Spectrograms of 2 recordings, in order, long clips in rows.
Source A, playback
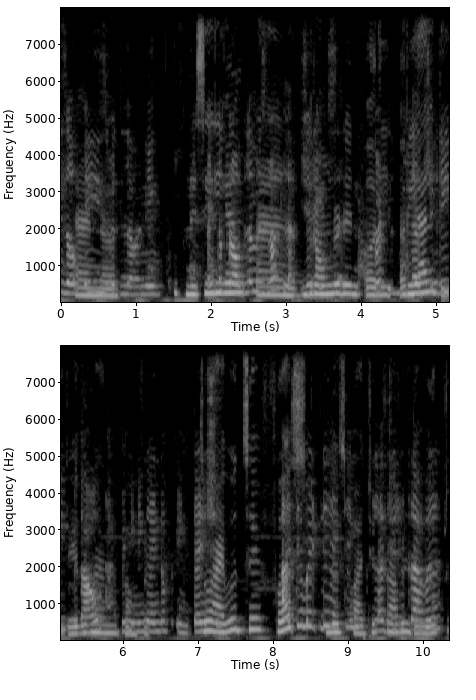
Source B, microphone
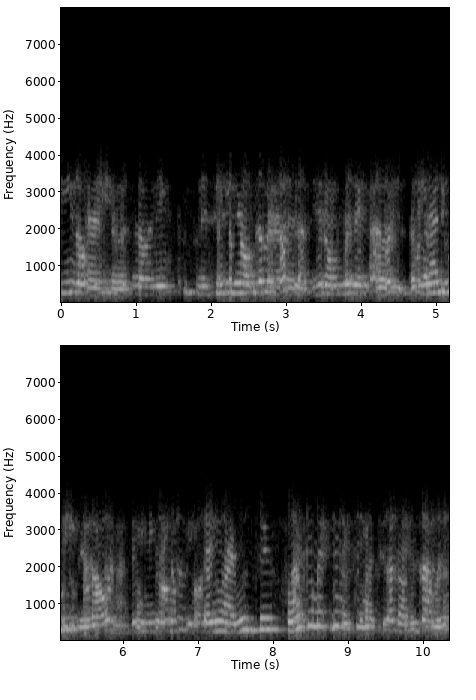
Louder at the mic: echo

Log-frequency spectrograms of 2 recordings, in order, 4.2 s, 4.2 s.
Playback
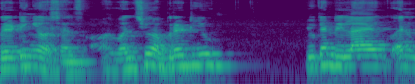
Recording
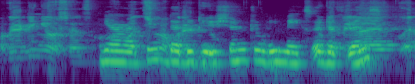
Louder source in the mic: user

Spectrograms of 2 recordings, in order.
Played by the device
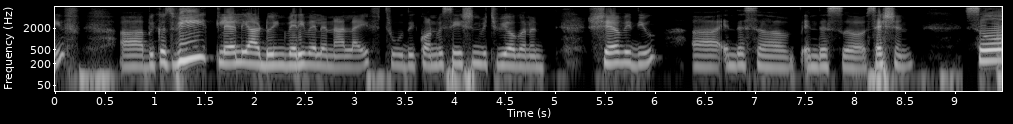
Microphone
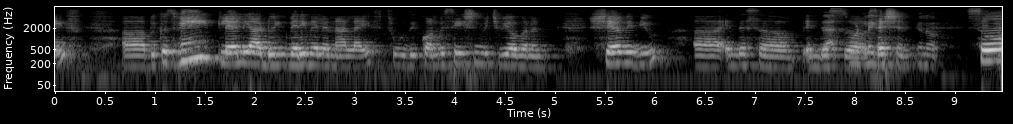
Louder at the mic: echo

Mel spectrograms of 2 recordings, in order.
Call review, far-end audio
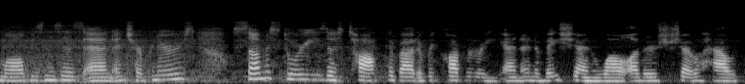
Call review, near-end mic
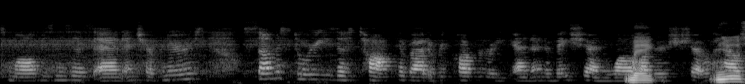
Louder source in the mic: user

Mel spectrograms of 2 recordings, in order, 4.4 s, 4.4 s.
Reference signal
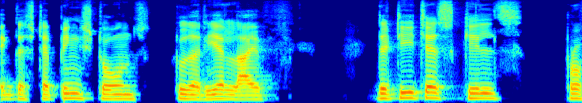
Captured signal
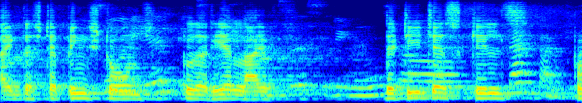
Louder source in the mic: echo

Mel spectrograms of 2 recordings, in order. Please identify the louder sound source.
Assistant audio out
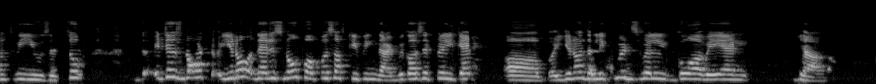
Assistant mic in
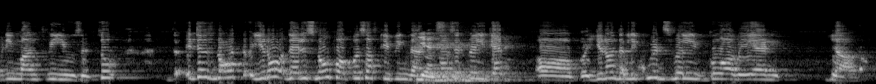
user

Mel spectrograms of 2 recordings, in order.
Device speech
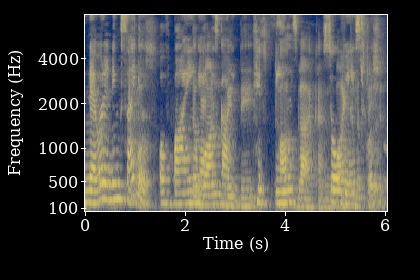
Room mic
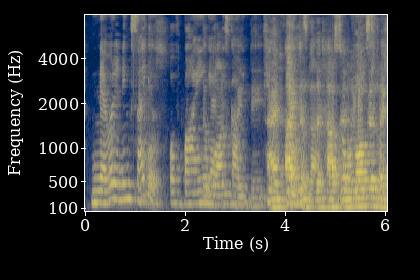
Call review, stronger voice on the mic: user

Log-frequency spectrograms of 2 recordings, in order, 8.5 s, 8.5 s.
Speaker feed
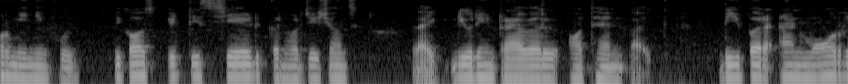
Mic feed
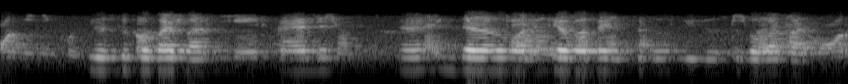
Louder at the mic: user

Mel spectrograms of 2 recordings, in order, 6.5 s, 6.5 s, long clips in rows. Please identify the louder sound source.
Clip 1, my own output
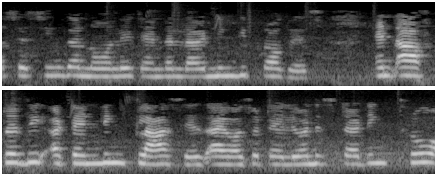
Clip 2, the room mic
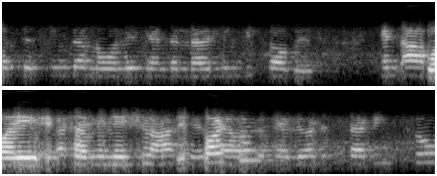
user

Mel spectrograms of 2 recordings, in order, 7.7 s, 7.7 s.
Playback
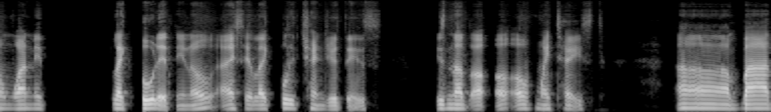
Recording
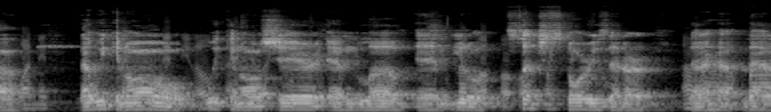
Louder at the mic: user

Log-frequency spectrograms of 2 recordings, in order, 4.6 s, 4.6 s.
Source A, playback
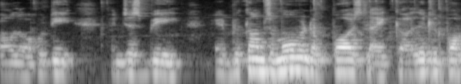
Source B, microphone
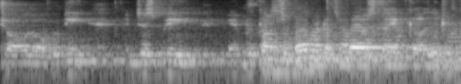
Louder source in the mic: echo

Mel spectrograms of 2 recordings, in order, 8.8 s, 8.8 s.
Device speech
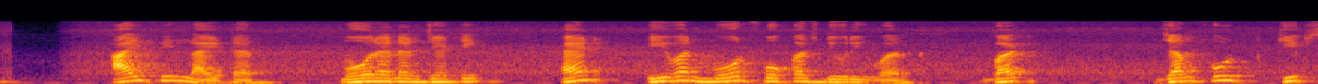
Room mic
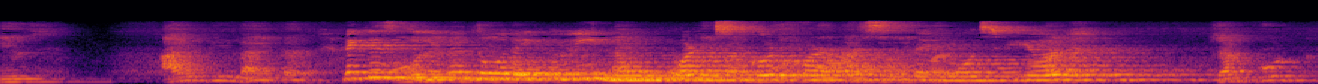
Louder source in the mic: user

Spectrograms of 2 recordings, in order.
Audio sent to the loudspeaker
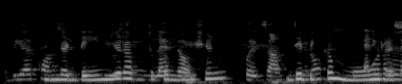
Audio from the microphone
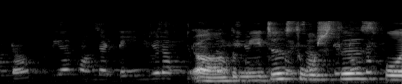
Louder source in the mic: user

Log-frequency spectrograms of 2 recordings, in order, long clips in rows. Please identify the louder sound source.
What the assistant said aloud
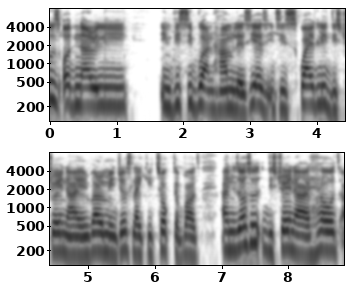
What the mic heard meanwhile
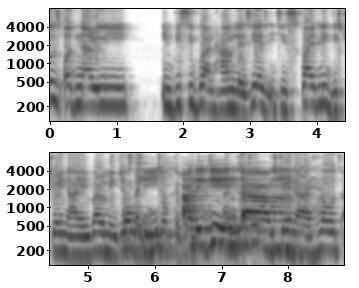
user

